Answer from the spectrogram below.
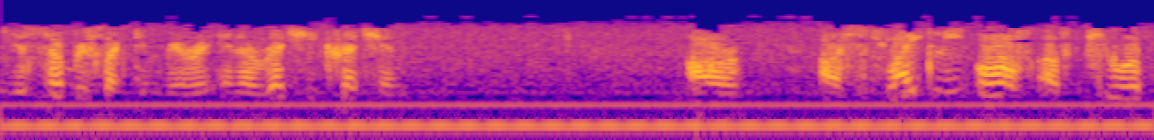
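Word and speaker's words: Ritchie–Chrétien: Because Hubble is not a simple Schmidt-Cassegrain, it's an RC, Ritchie Chrétien is the way they pronounce it.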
